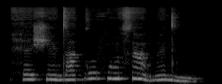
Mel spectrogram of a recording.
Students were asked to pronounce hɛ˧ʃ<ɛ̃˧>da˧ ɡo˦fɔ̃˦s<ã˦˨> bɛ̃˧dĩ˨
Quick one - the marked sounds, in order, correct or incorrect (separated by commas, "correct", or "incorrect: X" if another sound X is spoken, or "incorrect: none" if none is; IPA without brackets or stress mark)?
correct, correct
